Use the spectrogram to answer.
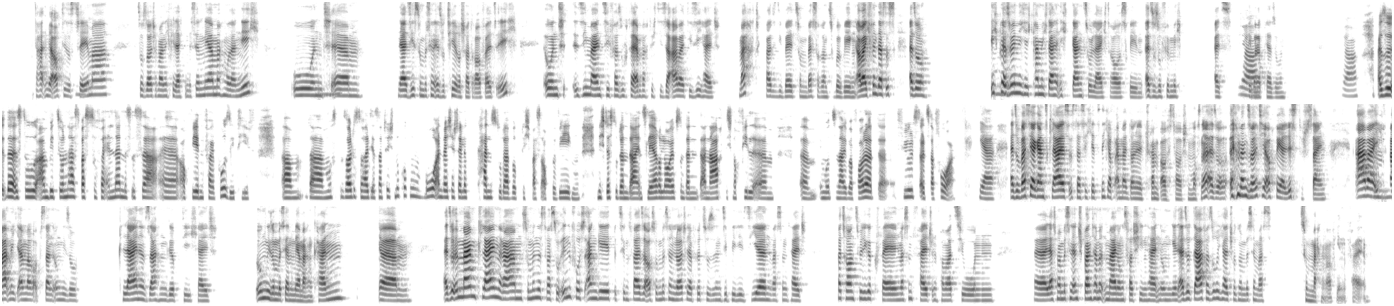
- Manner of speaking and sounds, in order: other background noise; snort
- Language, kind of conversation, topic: German, advice, Wie kann ich emotionale Überforderung durch ständige Katastrophenmeldungen verringern?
